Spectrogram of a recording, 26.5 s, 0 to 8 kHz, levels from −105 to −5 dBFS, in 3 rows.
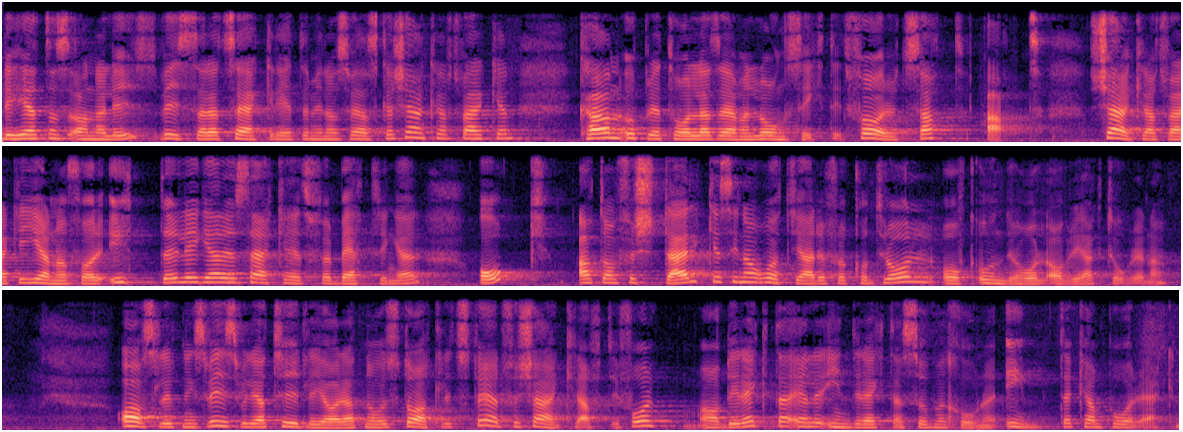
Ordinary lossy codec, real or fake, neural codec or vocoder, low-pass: none; real; none; 7.2 kHz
